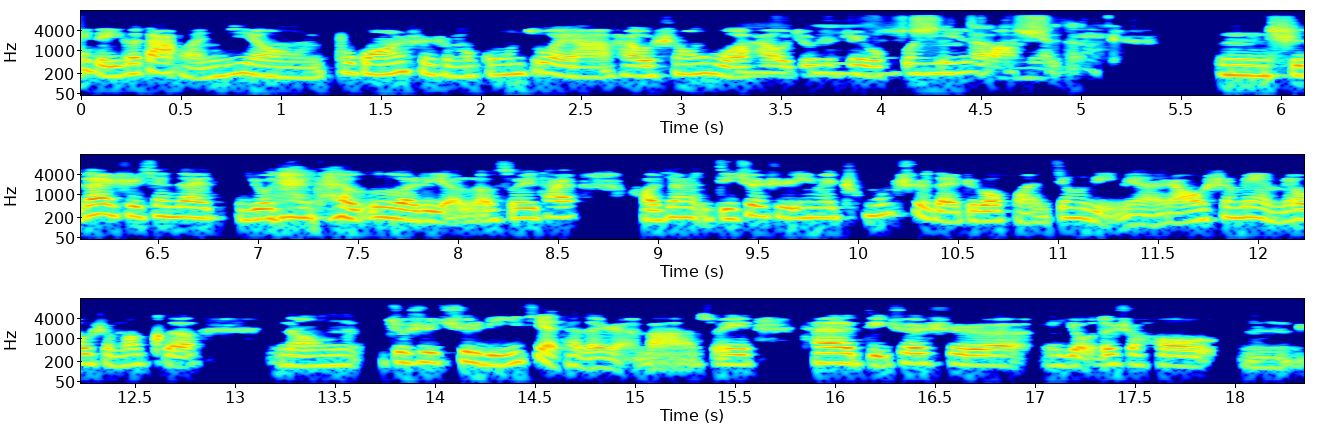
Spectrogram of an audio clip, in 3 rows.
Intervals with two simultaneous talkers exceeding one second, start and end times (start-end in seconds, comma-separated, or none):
3.3-4.9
